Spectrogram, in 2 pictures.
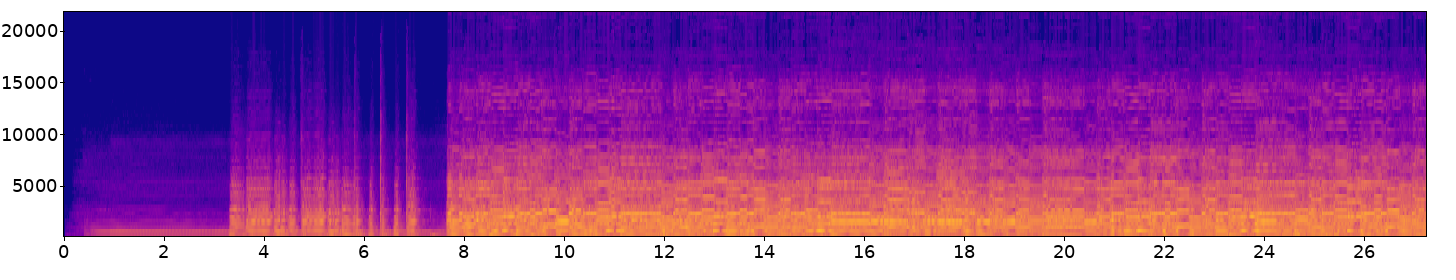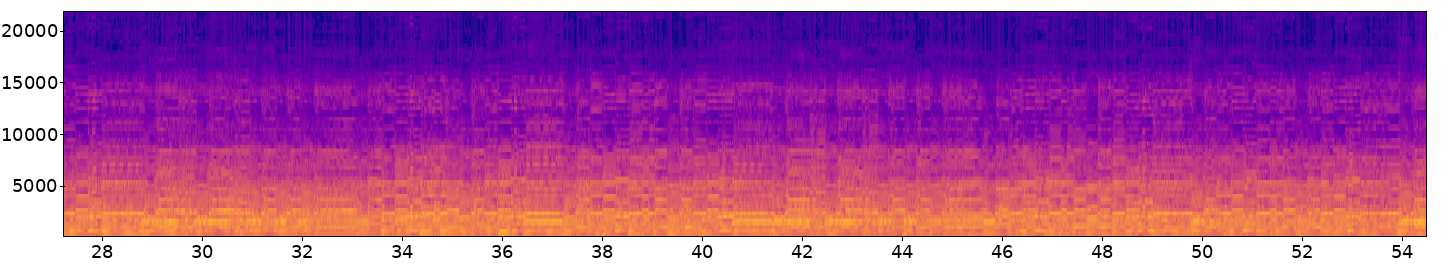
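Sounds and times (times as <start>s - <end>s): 
instrumental branle dance tune: 3.2s - 54.4s.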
